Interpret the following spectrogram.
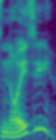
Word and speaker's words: Noyes: order sheldon noisy okay that's how you say it's noisy really see what i mean i can't say last names that doesn't look like noisy how would you get that if you'd ever heard it for the first time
